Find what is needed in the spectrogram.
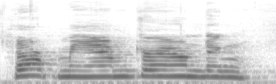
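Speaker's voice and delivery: high, slow little drowning voice. Pretend. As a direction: cry for help as a tiny ring. Peach ring voiced drowning.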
